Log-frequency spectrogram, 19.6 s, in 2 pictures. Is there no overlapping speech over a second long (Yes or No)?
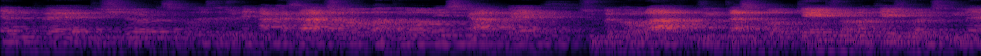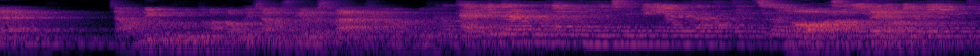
No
